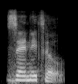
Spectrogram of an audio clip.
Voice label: "zenithal", Indian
